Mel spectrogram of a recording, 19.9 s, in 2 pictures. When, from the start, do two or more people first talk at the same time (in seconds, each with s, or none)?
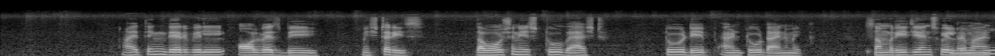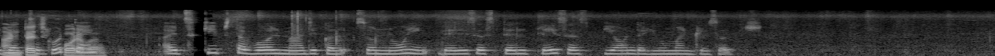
9.5 s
